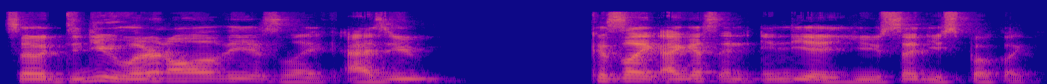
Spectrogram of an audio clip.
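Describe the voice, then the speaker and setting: An interviewer asking relaxed follow-up questions, often padding sentences with "like" and "I guess". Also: medium pitch, normal speed. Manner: informal, many "like" and "I guess" fillers. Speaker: oral history interviewer.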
